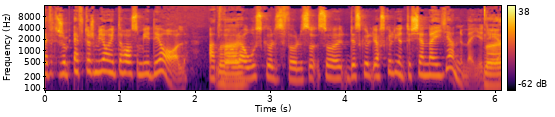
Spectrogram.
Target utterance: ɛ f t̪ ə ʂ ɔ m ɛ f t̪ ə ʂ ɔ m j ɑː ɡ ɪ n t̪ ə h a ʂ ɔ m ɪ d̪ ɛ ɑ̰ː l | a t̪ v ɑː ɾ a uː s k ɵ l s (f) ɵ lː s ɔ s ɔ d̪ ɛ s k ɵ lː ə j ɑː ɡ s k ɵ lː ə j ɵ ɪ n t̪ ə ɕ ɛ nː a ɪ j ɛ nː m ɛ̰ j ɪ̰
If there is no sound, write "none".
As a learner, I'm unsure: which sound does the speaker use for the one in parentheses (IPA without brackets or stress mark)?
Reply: f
